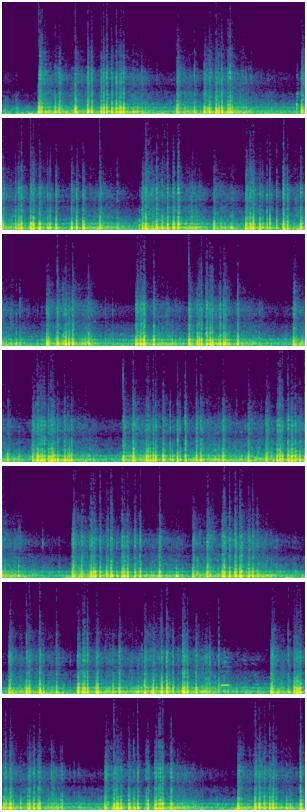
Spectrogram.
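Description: Aerial firework shells bursting in a dense, continuous barrage, sharp reports coming several times a second without a break.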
